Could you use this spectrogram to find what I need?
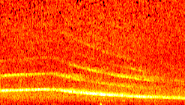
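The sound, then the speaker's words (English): An emergency vehicle's siren wails in a steady, sustained tone, its pitch sliding gradually lower as it passes by, with a faint low traffic rumble underneath and no voices. “And if that person died with that siren, they died and they went to hell”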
